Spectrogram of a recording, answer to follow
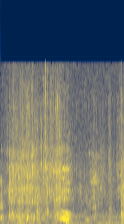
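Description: Shallow pool water splashing and pouring as plastic bowls are dipped and scooped through it, with water running off the bowls. A short falling vocal exclamation comes about a second in.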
